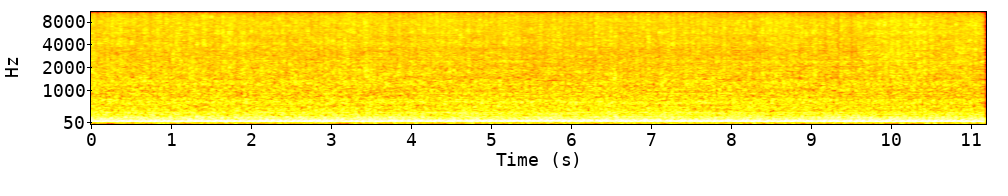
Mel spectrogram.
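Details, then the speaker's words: Freshly built Chevy 350 V8 with Thumper cam, open headers, valve adjustment while running: loud deep even idle, steady low rumble, no misses or knocks; sounds healthy, timing may need slight adjustment. "yeah we sprayed a little bit of oil on the floor that sounds bitching uh probably going to need to set the timing just a little bit"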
